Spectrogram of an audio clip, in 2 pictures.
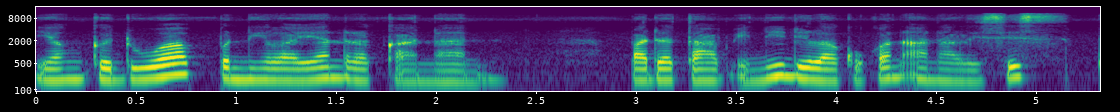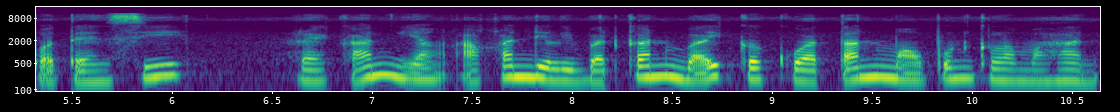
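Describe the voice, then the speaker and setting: In a plain, everyday voice, a woman speaks at a fairly slow pace in a medium pitch with fairly even intonation, the sound dry and close with no echo. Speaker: university student. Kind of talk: class presentation. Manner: formal.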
